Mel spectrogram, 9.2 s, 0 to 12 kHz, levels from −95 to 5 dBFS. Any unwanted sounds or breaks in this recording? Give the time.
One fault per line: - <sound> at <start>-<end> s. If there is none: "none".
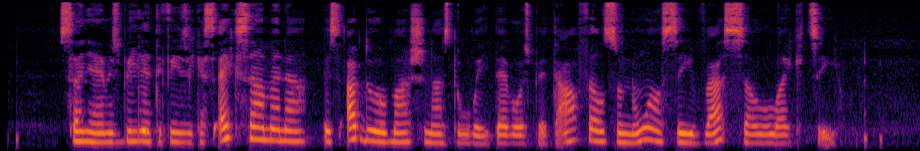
none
